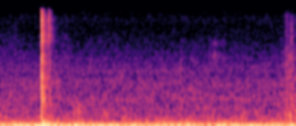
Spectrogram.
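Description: A short run of clicks from a computer keyboard as a console command is typed, a sharp keystroke near the start, a few faint taps after it, and a final click at the end, all quiet.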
